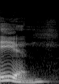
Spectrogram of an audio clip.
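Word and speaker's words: Eoin: a very Irish name I think it might be Ian but it's spelled e-o-i-n Reardon r-e-a-r-d-o-n but yeah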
